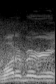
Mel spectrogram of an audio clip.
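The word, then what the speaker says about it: Whataburger: that airport uh waterburger is a actually it's spelled what a burger but it's if you say it with a Texas draw it's sounds like waterburger it is a Texas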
